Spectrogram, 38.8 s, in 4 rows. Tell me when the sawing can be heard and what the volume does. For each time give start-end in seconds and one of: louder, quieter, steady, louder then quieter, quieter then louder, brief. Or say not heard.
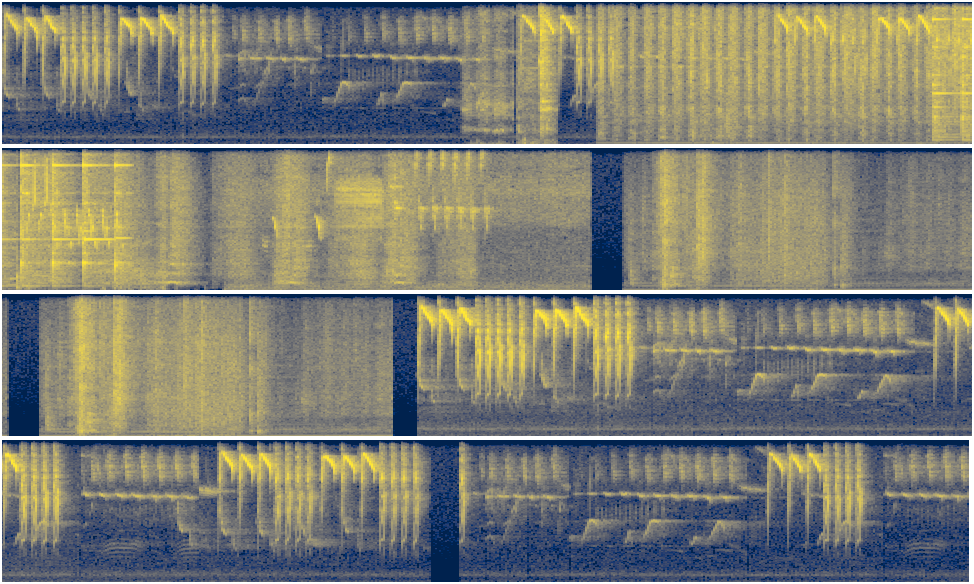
4.6-14.5 steady.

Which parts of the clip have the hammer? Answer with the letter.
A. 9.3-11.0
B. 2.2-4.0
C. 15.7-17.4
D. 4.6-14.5
A.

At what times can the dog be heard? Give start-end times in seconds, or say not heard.
not heard.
